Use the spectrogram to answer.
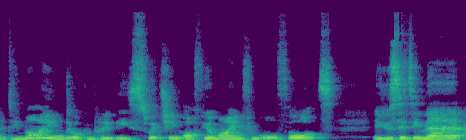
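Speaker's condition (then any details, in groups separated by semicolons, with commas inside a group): No condition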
